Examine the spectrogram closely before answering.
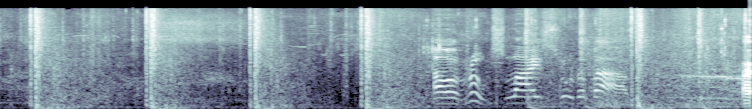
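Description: A gun fires loud shots one after another.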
